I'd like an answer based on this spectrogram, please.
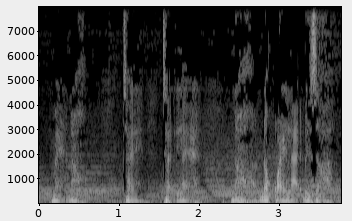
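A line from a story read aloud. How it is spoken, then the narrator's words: Frightened, broken whisper. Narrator (Vietnamese): Tư Huyền mặt sợ hãi thấy rõ, thều thào nói chẳng thành câu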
